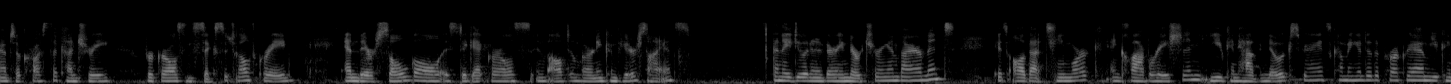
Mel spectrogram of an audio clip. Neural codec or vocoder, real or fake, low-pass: codec, 16 kHz, 2 kbps, X-Codec, HuBERT features, trained on general audio; fake; 7.2 kHz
